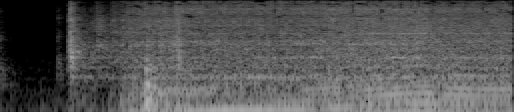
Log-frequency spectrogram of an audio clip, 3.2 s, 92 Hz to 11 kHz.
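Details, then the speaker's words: 1970 Renault R6: a brief crank catches quickly and settles into a steady, even idle, starting much better than before. It was then run to warm the carburettor. Normal start. "à démarre bien mieux qu'avant donc du coup là c'est quoi que tu fais c'est que tu l'as fait chauffer pour cabure ok"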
